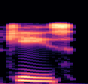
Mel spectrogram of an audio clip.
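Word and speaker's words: QIs: of organic forms and fist-sized qi's Quantum intelligence housing pronounced keys can hold a human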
